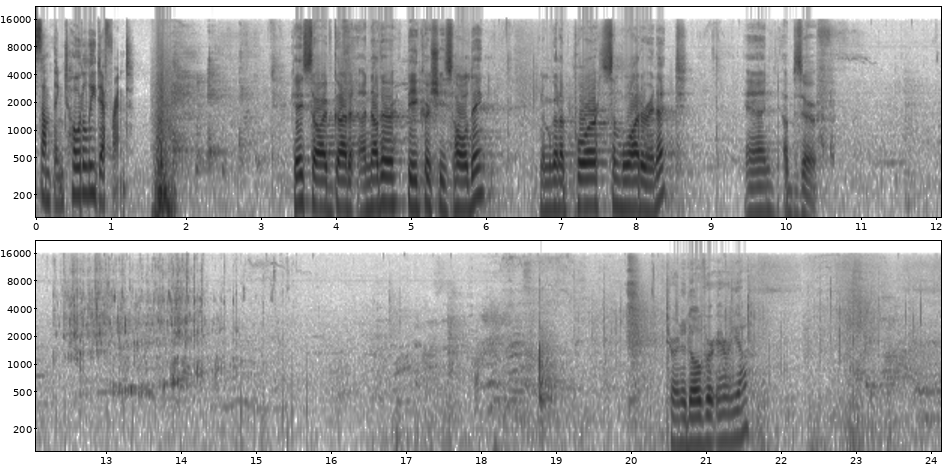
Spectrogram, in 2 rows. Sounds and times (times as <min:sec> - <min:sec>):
Water: 0:12.3 - 0:15.5.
